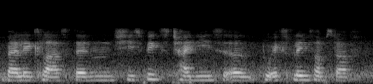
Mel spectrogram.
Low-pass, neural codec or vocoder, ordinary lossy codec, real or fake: 5.4 kHz; none; MP3, 32 kbps; real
